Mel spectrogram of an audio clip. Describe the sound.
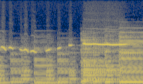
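A bright, bird-like whistled refrain carries a short melody over a full, steady instrumental backing, loud, with no voices.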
